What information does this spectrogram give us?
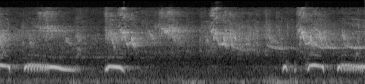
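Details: Spotted dove coos fast in a clear bell-like tone. A long descending slurred coo and a short hooked note are followed by the start of another phrase, with other birds chirping faintly behind.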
